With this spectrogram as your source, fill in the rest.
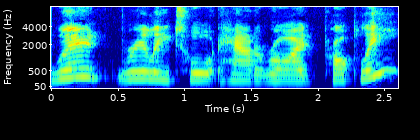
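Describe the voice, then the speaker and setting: Talking at a moderate pace with an Australian accent, a woman shows ordinary pitch variation against a quiet background. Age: 50s. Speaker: motorcycle community founder. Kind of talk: podcast interview.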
